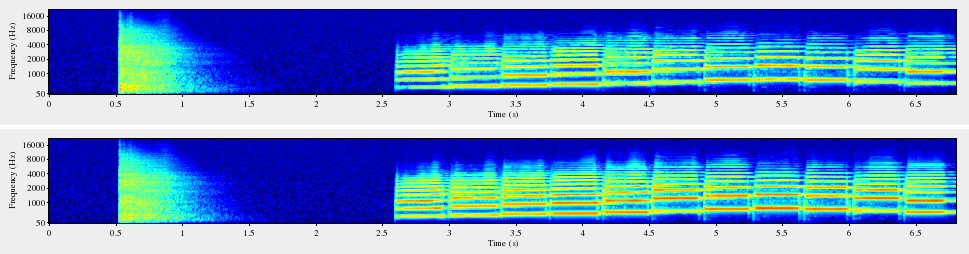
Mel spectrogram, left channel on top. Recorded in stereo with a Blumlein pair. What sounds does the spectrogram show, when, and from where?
0.5 s a gunshot: 10° left, 2.5 m
2.6 s a trumpet: 65° right, 0.7 m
